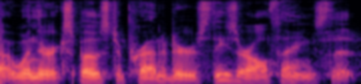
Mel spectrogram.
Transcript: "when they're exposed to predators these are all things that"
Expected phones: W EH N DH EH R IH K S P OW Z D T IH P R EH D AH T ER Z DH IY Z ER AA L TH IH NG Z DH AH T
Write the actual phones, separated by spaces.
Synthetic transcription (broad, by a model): W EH N DH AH R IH K S P OW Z T IH P R EH D AH T ER Z DH IY Z ER AA L TH IH NG Z DH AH T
